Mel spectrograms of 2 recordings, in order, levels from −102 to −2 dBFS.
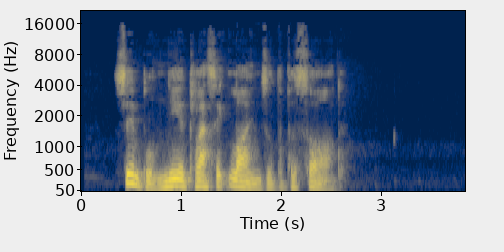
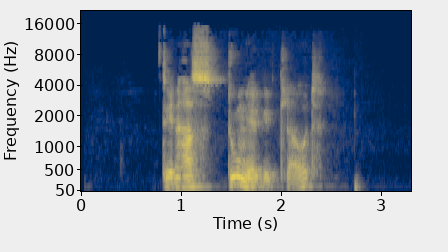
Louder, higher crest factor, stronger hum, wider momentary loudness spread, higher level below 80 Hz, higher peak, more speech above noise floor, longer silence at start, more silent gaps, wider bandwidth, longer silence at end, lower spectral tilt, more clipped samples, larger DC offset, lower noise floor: about the same, -18 LUFS vs -20 LUFS; about the same, 18 dB vs 20 dB; neither; about the same, 13 LU vs 15 LU; about the same, -56 dBFS vs -60 dBFS; about the same, -2 dBFS vs -2 dBFS; first, 65 dB vs 60 dB; second, 0.35 s vs 0.8 s; neither; about the same, 15 kHz vs 15.5 kHz; first, 1.35 s vs 0.55 s; first, -6.5 dB/octave vs -3.5 dB/octave; neither; neither; about the same, -83 dBFS vs -80 dBFS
